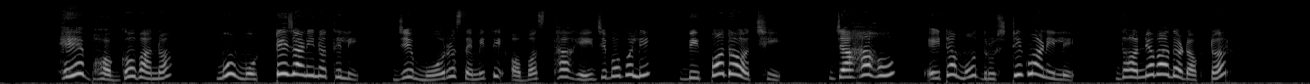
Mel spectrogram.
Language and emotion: Odia, surprised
